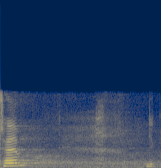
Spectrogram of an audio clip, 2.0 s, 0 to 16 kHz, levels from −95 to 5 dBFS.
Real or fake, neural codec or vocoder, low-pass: real; none; 7.2 kHz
